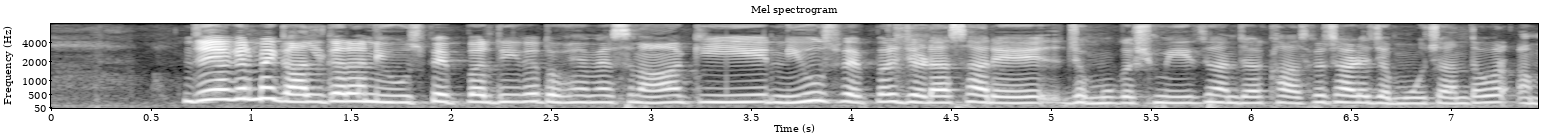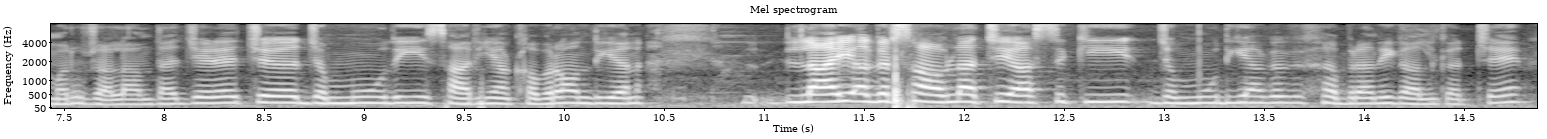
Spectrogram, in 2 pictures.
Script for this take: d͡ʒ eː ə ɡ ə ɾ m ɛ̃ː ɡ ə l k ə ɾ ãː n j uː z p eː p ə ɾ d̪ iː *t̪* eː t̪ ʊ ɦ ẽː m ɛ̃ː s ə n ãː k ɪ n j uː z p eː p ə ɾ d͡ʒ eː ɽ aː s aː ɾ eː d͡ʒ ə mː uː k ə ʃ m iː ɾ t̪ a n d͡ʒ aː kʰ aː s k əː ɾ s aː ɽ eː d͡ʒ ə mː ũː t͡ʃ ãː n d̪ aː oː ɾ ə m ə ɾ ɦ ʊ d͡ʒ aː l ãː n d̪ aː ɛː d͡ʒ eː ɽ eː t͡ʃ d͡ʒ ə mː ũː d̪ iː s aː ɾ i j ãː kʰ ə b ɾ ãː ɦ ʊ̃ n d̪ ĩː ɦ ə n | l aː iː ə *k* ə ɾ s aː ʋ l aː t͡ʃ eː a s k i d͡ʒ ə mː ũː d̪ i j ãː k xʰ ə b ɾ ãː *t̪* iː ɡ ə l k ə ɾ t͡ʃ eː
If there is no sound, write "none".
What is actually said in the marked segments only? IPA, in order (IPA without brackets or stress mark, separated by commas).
t̪, ɡ, d̪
